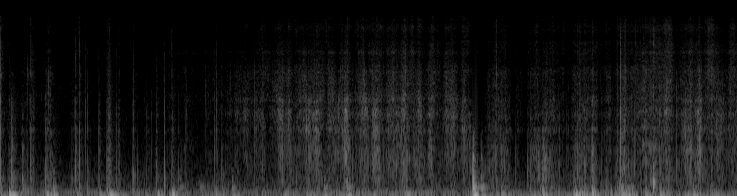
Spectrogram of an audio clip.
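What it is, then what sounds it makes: Vinyl-covered soft cube. A palm-sized, soft purple stuffed cube covered in vinyl is tapped and scratched with fingertips and short nails, then held and squeezed in both hands. The result is a steady stream of dull, low thumps and soft rubbing scrapes with crinkly friction, all muffled and short with almost no ring.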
